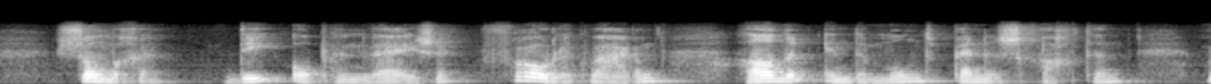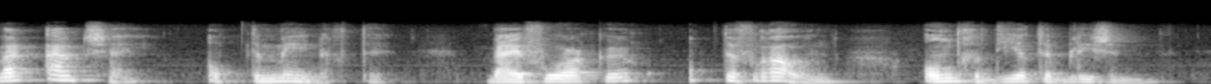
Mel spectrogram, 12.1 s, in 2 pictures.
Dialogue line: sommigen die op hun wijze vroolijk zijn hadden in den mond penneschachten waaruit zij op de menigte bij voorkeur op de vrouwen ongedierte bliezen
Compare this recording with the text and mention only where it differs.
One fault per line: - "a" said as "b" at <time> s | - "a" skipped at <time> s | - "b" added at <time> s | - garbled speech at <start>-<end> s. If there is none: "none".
- "zijn" said as "waren" at 2.9 s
